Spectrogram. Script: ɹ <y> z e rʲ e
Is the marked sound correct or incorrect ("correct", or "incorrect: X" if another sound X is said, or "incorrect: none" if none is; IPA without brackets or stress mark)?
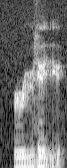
correct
